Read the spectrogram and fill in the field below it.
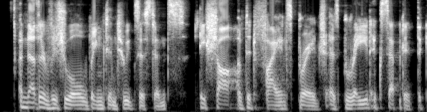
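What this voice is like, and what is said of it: Usual voice. Nothing is said of it.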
